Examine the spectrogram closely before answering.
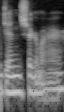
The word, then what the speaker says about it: Sugemeyer: who want to know it's g e not g-a-r so gen yeah s-u-g-e-r yeah yeah so yeah all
